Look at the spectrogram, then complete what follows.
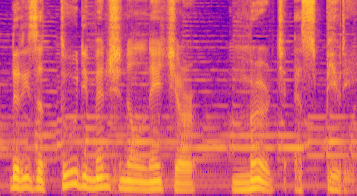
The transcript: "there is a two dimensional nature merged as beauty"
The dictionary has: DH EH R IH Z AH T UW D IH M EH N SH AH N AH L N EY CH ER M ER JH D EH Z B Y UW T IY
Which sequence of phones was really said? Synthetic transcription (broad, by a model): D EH R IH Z AH T UW D IH M EH N SH AH N AH L N EY CH ER M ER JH EH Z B Y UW T IY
